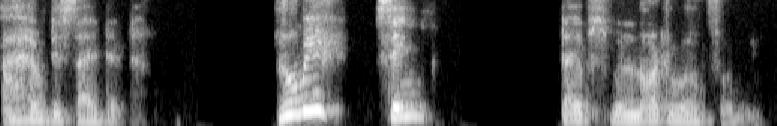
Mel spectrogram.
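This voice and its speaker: Indian woman performer for a dramatic play reading; lowish voice, slow, weighty declamatory delivery. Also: very animated, darkish tone, breathy edge. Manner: deliberate, declamatory.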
